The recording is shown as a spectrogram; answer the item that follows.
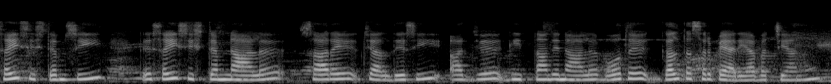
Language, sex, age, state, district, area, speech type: Punjabi, female, 45-60, Punjab, Jalandhar, urban, spontaneous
